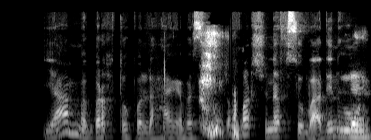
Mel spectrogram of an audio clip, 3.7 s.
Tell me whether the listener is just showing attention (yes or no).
yes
